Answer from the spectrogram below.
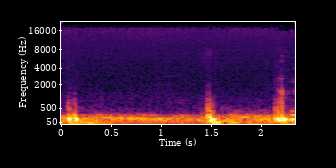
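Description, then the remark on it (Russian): The heart of an old man thumps slowly and dully, muffled, three low beats spaced evenly over a soft rumbling background, with no one speaking. “Но долгие минуты сердце его еще глухо стучало”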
